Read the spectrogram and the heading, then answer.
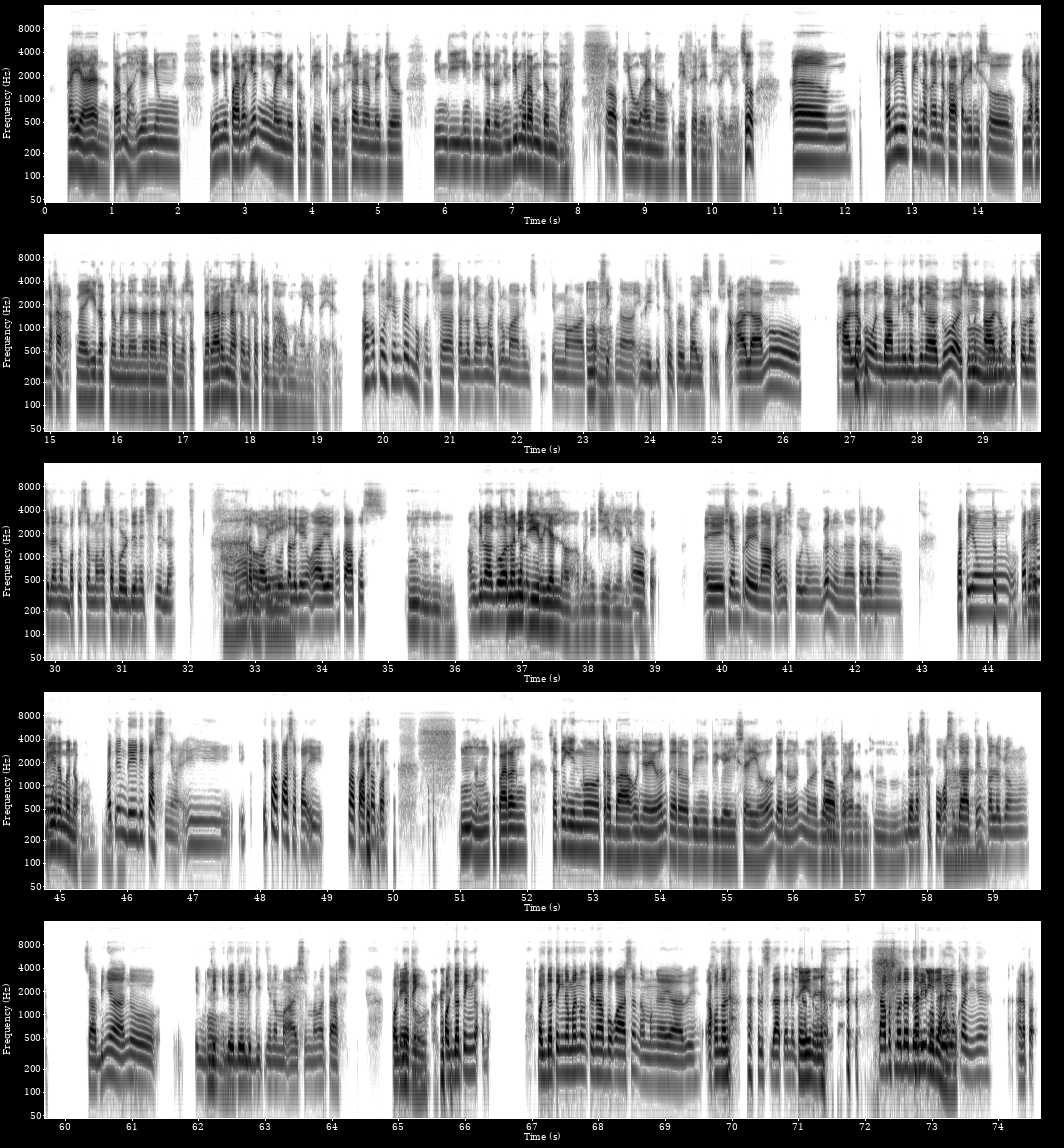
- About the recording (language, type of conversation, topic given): Filipino, unstructured, Ano ang mga bagay na gusto mong baguhin sa iyong trabaho?
- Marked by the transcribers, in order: sniff; chuckle; other background noise; tapping; laugh; sniff; chuckle; laughing while speaking: "na lang halos lahat ang nagtatrabaho"; laugh; sniff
